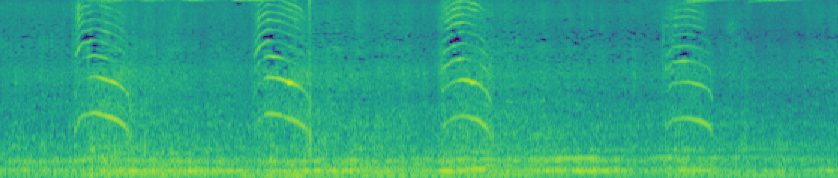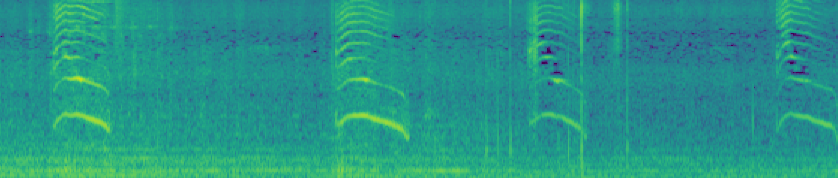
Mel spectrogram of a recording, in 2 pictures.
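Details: Kitten calling for its mother: high, thin meows that arch up and fall, repeated roughly every one to two seconds, about eight in all, over a low background rumble.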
